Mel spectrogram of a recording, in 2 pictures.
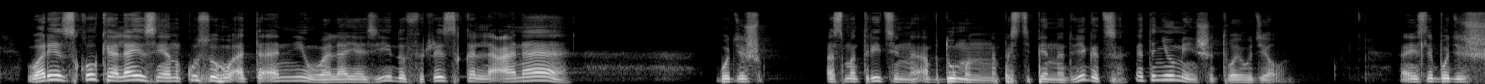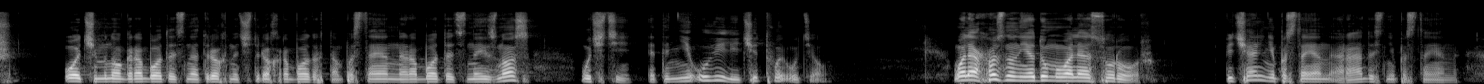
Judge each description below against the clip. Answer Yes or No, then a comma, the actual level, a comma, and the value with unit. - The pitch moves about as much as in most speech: No, wide, 6.1 semitones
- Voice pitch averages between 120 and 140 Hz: Yes, low, 135 Hz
